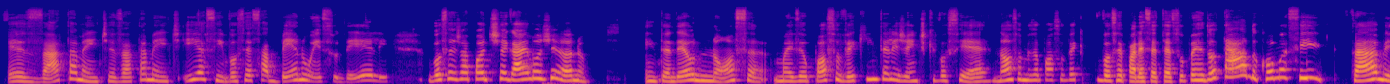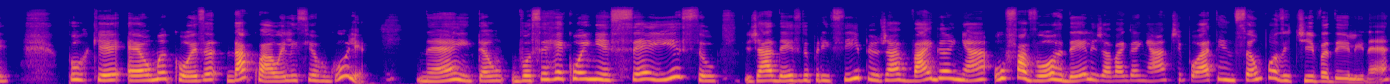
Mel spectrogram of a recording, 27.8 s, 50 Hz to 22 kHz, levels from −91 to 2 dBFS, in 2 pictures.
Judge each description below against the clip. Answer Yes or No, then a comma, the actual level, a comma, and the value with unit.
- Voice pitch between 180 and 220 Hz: No, high, 240 Hz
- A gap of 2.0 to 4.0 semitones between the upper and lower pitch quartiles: No, average, 4.7 semitones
